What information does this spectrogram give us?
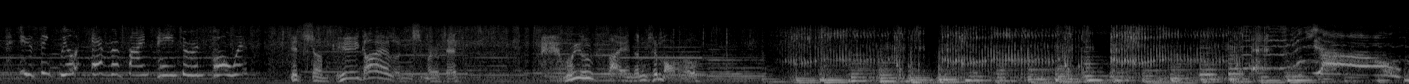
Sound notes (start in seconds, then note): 7.8 snore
